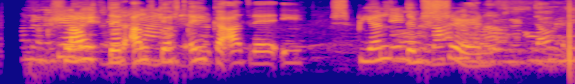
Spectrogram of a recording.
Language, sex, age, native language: Icelandic, female, 14, Icelandic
